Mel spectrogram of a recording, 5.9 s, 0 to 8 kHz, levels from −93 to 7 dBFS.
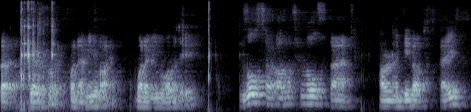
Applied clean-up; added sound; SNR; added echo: neural mask model DeepFilterNet 3.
